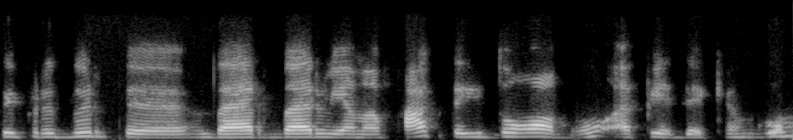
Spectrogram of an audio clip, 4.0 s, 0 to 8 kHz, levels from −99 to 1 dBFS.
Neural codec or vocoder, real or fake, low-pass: none; real; 7.2 kHz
